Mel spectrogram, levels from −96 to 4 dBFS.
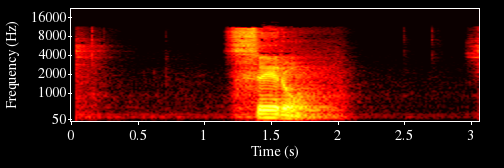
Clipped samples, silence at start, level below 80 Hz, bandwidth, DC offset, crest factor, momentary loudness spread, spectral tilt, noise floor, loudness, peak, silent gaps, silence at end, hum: under 0.1%; 1.2 s; -64 dBFS; 12 kHz; under 0.1%; 20 dB; 18 LU; -3.5 dB/octave; -72 dBFS; -15 LUFS; -2 dBFS; none; 1.15 s; none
